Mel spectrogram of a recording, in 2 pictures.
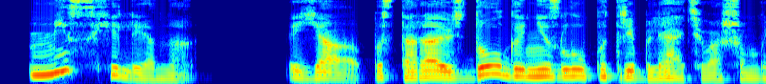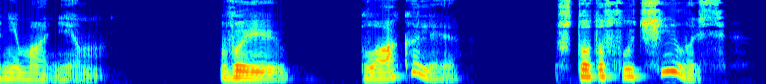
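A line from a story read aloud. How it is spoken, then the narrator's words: Calm voice. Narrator (Russian): произнесла она спокойным голосом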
